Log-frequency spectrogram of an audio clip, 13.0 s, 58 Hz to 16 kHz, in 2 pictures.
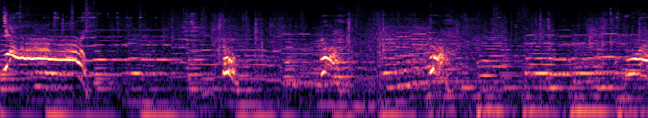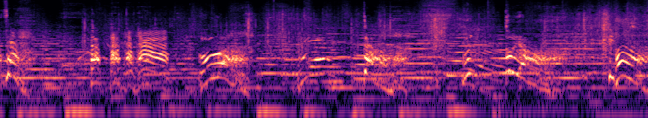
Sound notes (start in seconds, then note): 3.4 barking; 6.6 Wishbone Laughing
